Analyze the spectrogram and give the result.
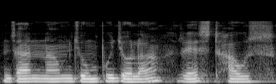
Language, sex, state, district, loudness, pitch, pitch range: Bengali, male, Tripura, West Tripura, -13 LUFS, 135 Hz, 130-140 Hz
